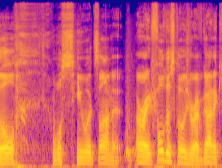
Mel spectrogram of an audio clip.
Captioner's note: laughs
